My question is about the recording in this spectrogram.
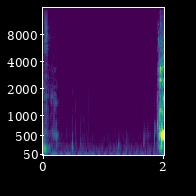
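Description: A man's short, sharp grunt ('uh') about two seconds in, after a near-silent pause; the tail of his speech is heard at the very start.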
